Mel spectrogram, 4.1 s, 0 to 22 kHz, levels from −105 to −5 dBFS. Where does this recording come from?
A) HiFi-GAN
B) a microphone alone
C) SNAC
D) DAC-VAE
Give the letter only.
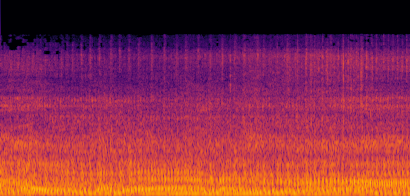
B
